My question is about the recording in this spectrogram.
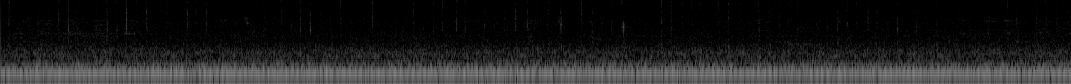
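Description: A steady low hum dominates throughout. Over it come faint, scattered soft ticks of a felt-tip marker tip being dabbed again and again onto sticky slime.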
